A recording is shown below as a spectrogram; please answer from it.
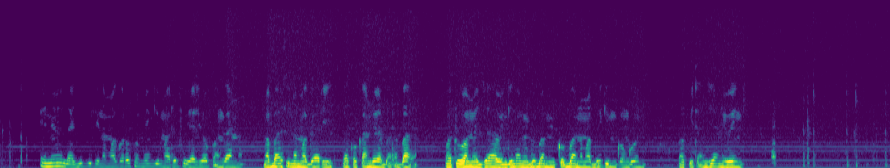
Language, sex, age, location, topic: Swahili, male, 18-24, Nairobi, government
